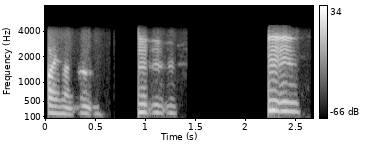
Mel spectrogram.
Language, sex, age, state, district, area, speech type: Manipuri, female, 18-30, Manipur, Tengnoupal, rural, conversation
